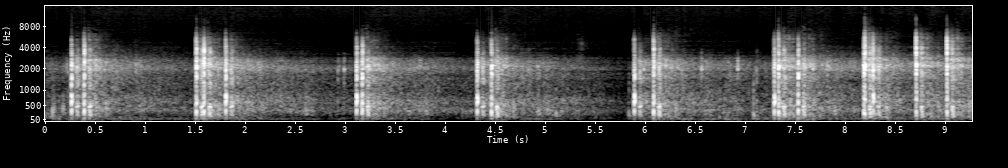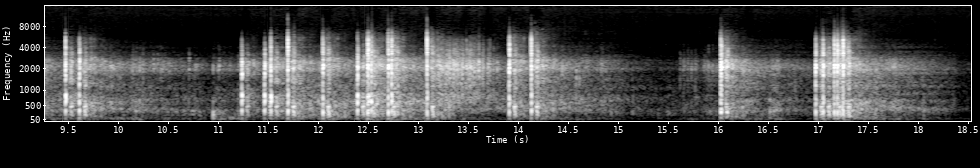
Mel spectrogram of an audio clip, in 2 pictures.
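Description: Aerial firework shells bursting in an irregular series of loud booms, each followed by an echoing tail, coming thick and fast in a flurry a little past halfway, with a last pair of bangs about a second before the end.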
